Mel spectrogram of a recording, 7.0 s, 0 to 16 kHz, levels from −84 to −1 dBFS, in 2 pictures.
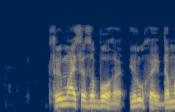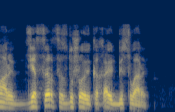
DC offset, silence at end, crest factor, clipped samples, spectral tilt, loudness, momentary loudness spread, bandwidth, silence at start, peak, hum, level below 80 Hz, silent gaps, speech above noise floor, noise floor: under 0.1%; 0.6 s; 16 dB; under 0.1%; -6.5 dB/octave; -19 LUFS; 9 LU; 7.8 kHz; 1 s; -2 dBFS; none; -58 dBFS; none; 54 dB; -73 dBFS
